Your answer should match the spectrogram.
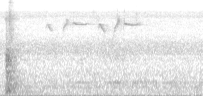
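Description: A small bird chirping faintly: a quick run of five or six short, high chirps between about half a second and a second in, against an otherwise near-silent background.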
